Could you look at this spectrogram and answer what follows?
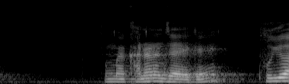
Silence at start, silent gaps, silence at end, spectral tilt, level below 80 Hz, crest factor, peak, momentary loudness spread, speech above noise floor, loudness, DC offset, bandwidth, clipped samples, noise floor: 1.05 s; none; 0 s; -7.5 dB/octave; -66 dBFS; 20 dB; -10 dBFS; 15 LU; 37 dB; -30 LUFS; under 0.1%; 17 kHz; under 0.1%; -65 dBFS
